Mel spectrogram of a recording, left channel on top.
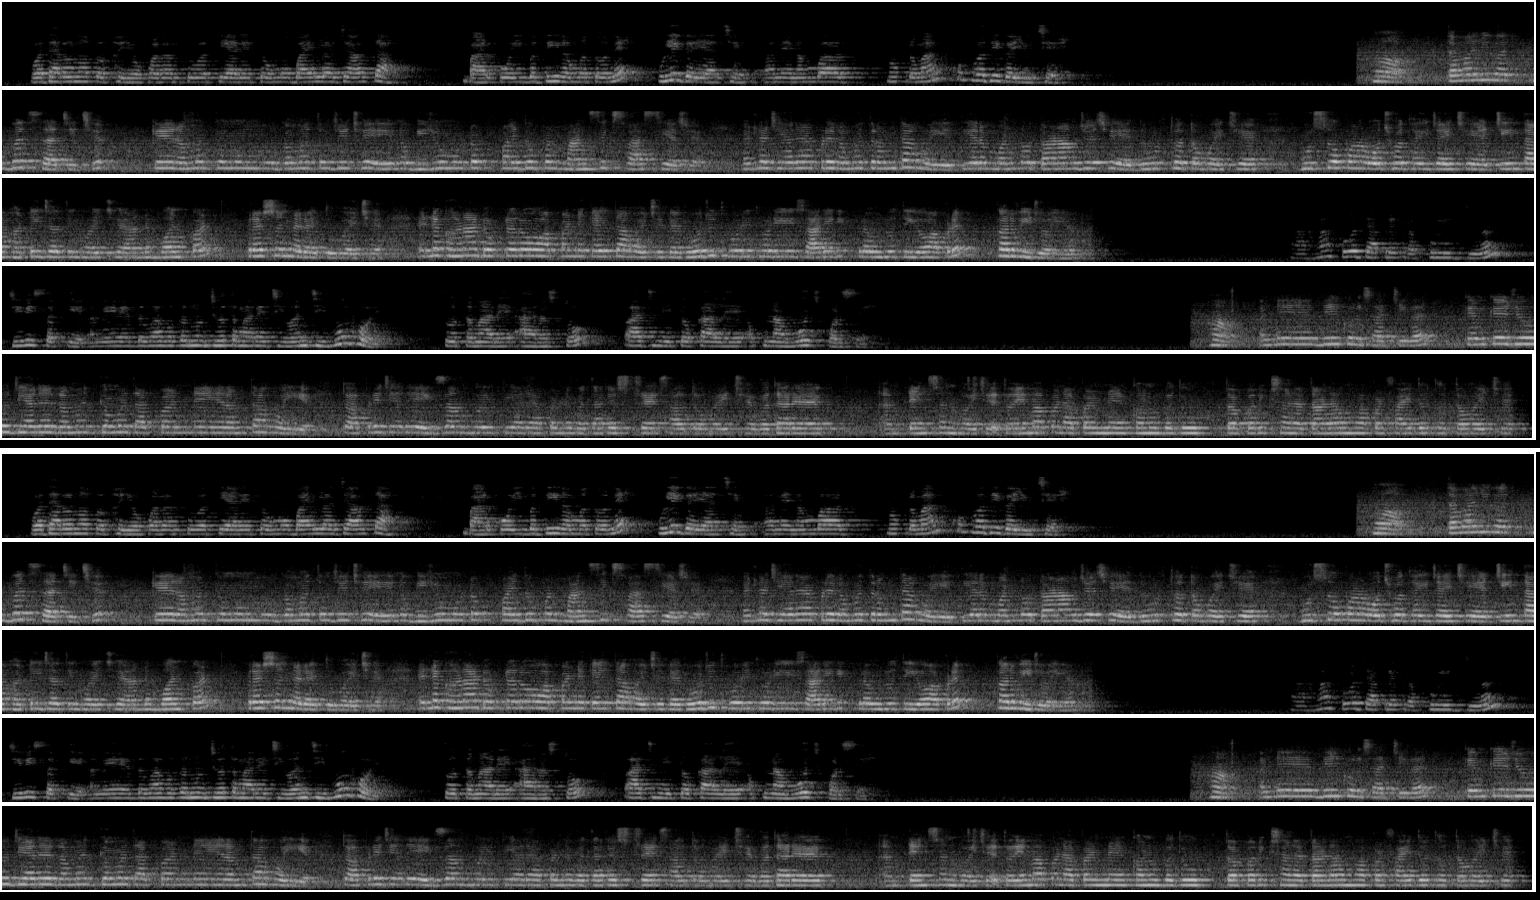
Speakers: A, on the right; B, on the right.
A: વધારો નો તો થયો, પરંતુ અત્યારે તો મોબાઈલ જ આવતા. બાળકોએ ઈ બધી રમતોને ભૂલી ગયા છે. અને નંબર નું પ્રમાણ ખુબ વધી ગયું છે.
B: હા. તમારી વાત ખૂબ જ સાચી છે. કે રમત ગમો ગમતો જે છે, એનો બીજો મોટો ફાયદો પણ માનસિક સ્વાસ્થ્ય છે. એટલે જયારે આપણે રમત રમતા હોઈએ, ત્યારે મનનો તણાવ જે છે એ દૂર થતો હોય છે. ગુસ્સો પણ ઓછો થઈ જાય છે, ચિંતા ઘટી જતી હોય છે, અને મન પણ પ્રસન્ન રહેતું હોય છે. એટલે ઘણા ડોક્ટરો આપણને કહેતા હોય છે, કે રોજ થોડી-થોડી શારીરિક પ્રવૃત્તિઓ આપણે કરવી જોઈએ.
A: હા હા તો જ આપડે પ્રફુલ્લિત જીવન જીવી શકીએ અને દવા વગરનું જો તમારે જીવન જીવવું હોય તો તમારે આ રસ્તો આજની તો કાલે અપનાવવો જ પડશે
B: હા અને બિલકુલ સાચી વાત કેમ કે જો જયારે રમત ગમત આપણને રમતા હોઈએ તો આપણે જ્યારે એક્ઝામ હોય ત્યારે આપણને વધારે સ્ટ્રેસ આવતો હોય છે વધારે આમ ટેન્શન હોય છે તો એમાં પણ આપણને ઘણું બધું ત પરીક્ષાના તણાવમાં પણ ફાયદો થતો હોય છે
